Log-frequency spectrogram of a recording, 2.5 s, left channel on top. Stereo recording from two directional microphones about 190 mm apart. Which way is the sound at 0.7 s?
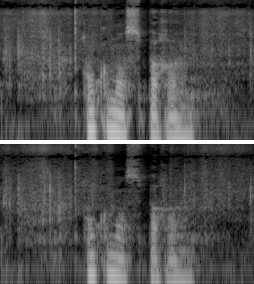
40° left (ahead or behind).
